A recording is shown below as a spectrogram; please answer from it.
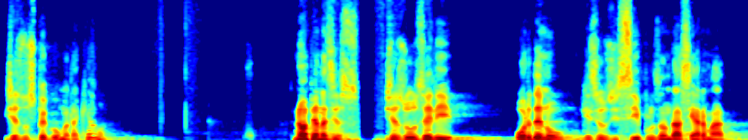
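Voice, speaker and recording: Animated Brazilian pastor in a reverberant hall. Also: male voice, medium pitch, moderate pace, long pauses. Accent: Brazilian Portuguese. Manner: animated preaching, swinging between hushed and loud. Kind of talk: sermon. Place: church hall.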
